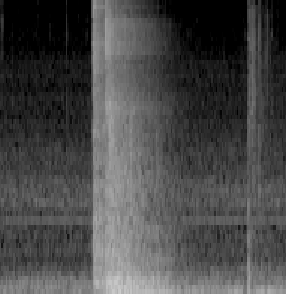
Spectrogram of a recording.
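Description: A heavy metal door bangs shut with a booming echo.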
